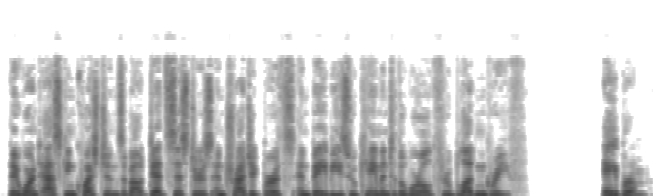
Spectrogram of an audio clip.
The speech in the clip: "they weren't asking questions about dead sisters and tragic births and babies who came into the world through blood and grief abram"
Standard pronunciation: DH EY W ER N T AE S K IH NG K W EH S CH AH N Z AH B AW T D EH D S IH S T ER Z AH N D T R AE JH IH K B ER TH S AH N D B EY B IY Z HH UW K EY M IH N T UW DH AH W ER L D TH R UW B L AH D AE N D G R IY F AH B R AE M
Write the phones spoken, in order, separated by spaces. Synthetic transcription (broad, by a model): DH EY W ER N T AE S K IH NG K W EH S CH AH N Z AH B AW T D EH D S IH S T ER Z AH N T R AE JH IH K B ER TH S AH N B EY B IY Z HH UW K EY M IH N T UW DH AH W ER L D TH R UW B L AH D N G R IY F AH B R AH M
